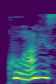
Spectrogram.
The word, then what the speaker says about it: Kurányi: 16 Lebensjahr in Lateinamerika kuranis Name wird in den deutschen Medien nur in den seltensten Fällen wie im ungarischen üblich als Kura ni mit Betonung auf der ersten Silbe ausgesprochen Karriere über die Vereine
